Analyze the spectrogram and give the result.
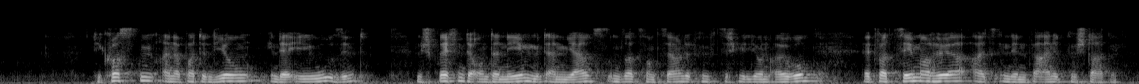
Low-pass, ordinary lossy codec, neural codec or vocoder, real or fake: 5.4 kHz; none; codec, 16 kHz, 4.8 kbps, FACodec; fake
